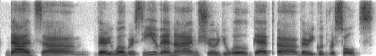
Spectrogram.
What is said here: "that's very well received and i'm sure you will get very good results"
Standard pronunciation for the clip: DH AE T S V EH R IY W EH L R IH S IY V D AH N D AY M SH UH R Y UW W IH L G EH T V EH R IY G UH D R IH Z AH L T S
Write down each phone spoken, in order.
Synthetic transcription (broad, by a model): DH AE T S V EH R IY W EH L R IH S IY V AH N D AY M SH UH R Y UW W IH L G EH T V EH R IY G UH D R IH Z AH L T S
